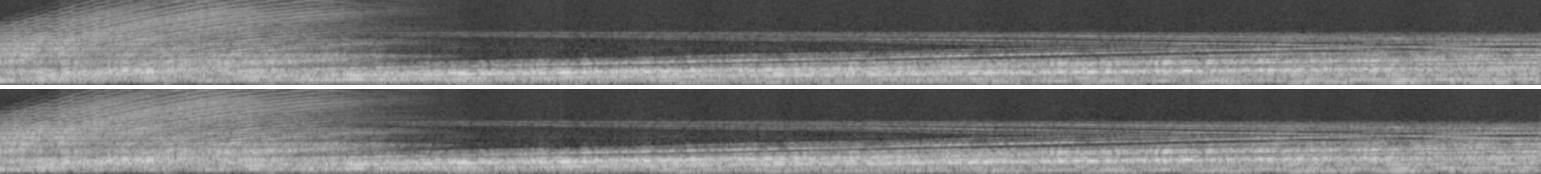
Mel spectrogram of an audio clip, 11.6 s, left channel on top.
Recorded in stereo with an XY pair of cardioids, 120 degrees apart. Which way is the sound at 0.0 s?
5° right.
